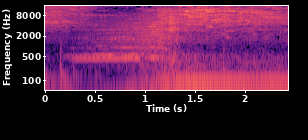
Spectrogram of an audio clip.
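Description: Logo-reveal intro music with sound effects: a brief held tone and glassy high shimmer, then a deep bass swell coming in a little over a second in.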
